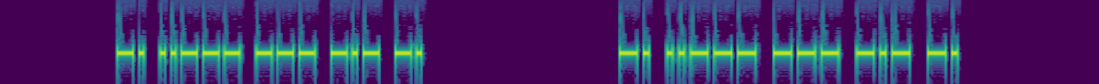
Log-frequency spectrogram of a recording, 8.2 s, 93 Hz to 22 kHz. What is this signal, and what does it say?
Morse code, heard as a keyed tone, about 30 wpm, 700 Hz. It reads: N2OKN N2OKN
